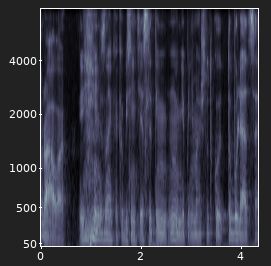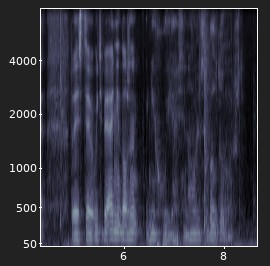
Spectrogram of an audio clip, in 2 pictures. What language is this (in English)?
Russian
